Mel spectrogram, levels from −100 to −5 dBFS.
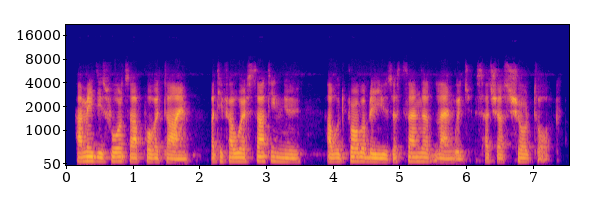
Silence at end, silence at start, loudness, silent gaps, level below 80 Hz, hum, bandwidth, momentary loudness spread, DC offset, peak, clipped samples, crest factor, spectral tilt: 0.3 s; 0.15 s; -26 LUFS; none; -72 dBFS; none; 7.2 kHz; 11 LU; under 0.1%; -6 dBFS; under 0.1%; 20 dB; -6 dB/octave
